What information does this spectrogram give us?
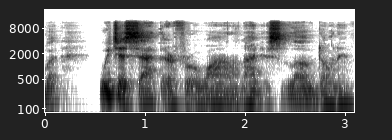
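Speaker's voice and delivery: voice catching, choked up with emotion. A father tells of sitting with his son in pain, choked up. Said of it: "I'm sorry I'm getting a little emotional".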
